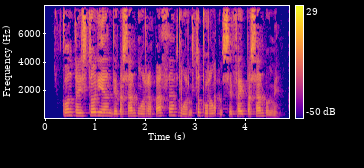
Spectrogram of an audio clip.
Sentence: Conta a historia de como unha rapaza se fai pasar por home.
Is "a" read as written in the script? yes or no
yes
